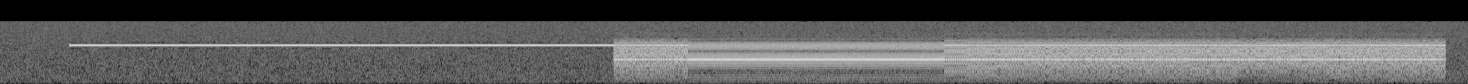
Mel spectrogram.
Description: Cassette data (Kansas City type), 1200 baud, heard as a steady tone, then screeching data.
